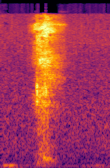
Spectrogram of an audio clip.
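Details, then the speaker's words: Sneeze while drawing, loud enough to jolt the hand. "sneeze was coming like I clicked but I guess the sneeze happened at the same time and it just it moved my hand I'm so sorry"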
